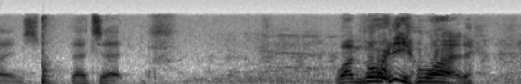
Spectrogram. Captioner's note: laughter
